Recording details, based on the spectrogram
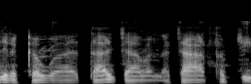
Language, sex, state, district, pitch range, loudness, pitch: Urdu, male, Uttar Pradesh, Budaun, 100-105 Hz, -24 LUFS, 100 Hz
